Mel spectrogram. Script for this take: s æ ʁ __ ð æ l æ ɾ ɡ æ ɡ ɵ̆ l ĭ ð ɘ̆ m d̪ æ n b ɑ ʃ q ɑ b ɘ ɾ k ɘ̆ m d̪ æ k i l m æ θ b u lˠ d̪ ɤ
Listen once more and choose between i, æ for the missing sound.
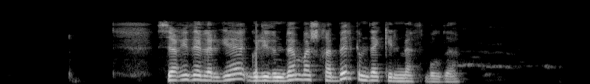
i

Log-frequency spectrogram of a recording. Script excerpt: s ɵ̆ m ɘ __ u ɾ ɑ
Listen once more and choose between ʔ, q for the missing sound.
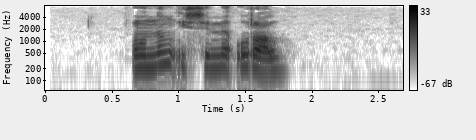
ʔ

